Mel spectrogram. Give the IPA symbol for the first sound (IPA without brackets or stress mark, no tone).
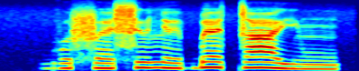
ɡʷ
